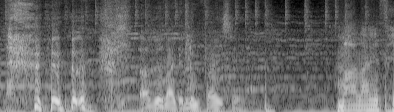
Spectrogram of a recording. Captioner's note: laughs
